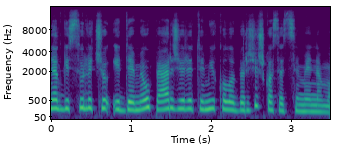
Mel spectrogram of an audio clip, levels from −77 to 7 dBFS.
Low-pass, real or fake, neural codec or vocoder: 14.4 kHz; real; none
